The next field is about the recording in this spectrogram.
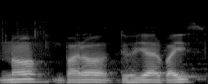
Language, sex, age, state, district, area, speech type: Odia, male, 18-30, Odisha, Balangir, urban, spontaneous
